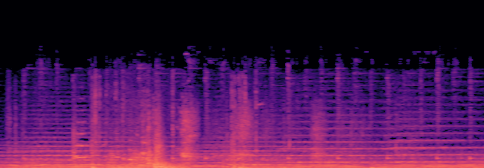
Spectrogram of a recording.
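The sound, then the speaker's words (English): A few heavy metallic clunks and scrapes as a man unlocks an aircraft hatch door above his head, followed by a softer knock, all over a constant low droning engine hum. “Jack removes his shoulder bag and starts to unlock the hatch door over his head.”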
